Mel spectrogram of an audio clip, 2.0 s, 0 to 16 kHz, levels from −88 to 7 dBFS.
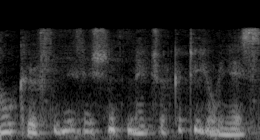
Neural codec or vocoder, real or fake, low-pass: codec, 16 kHz, 1.1 kbps, Voila-Tokenizer; fake; 7.2 kHz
